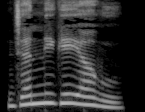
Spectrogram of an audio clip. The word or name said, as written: ಜನ್ನಿಗೆಯಾವು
